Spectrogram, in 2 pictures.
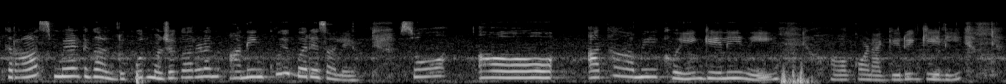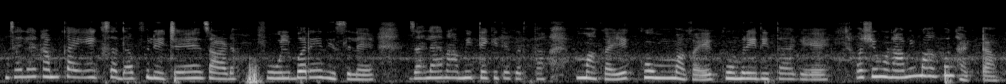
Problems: none marked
